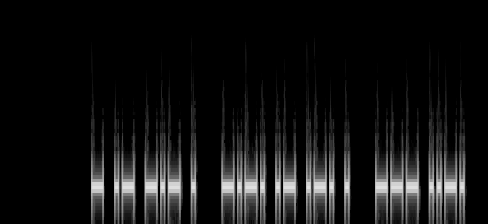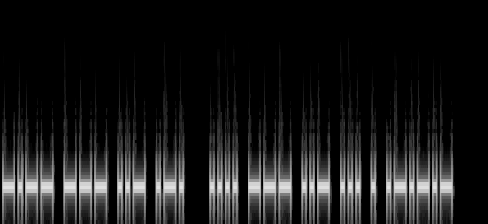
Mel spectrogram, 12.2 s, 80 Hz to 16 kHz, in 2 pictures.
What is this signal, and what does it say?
Morse code, heard as a keyed tone, about 25 wpm, 700 Hz. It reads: TAKE CARE OF YOUR HOUSE.
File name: practice / 25wpm / Sentences with 2-Word Phrases - 25wpm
